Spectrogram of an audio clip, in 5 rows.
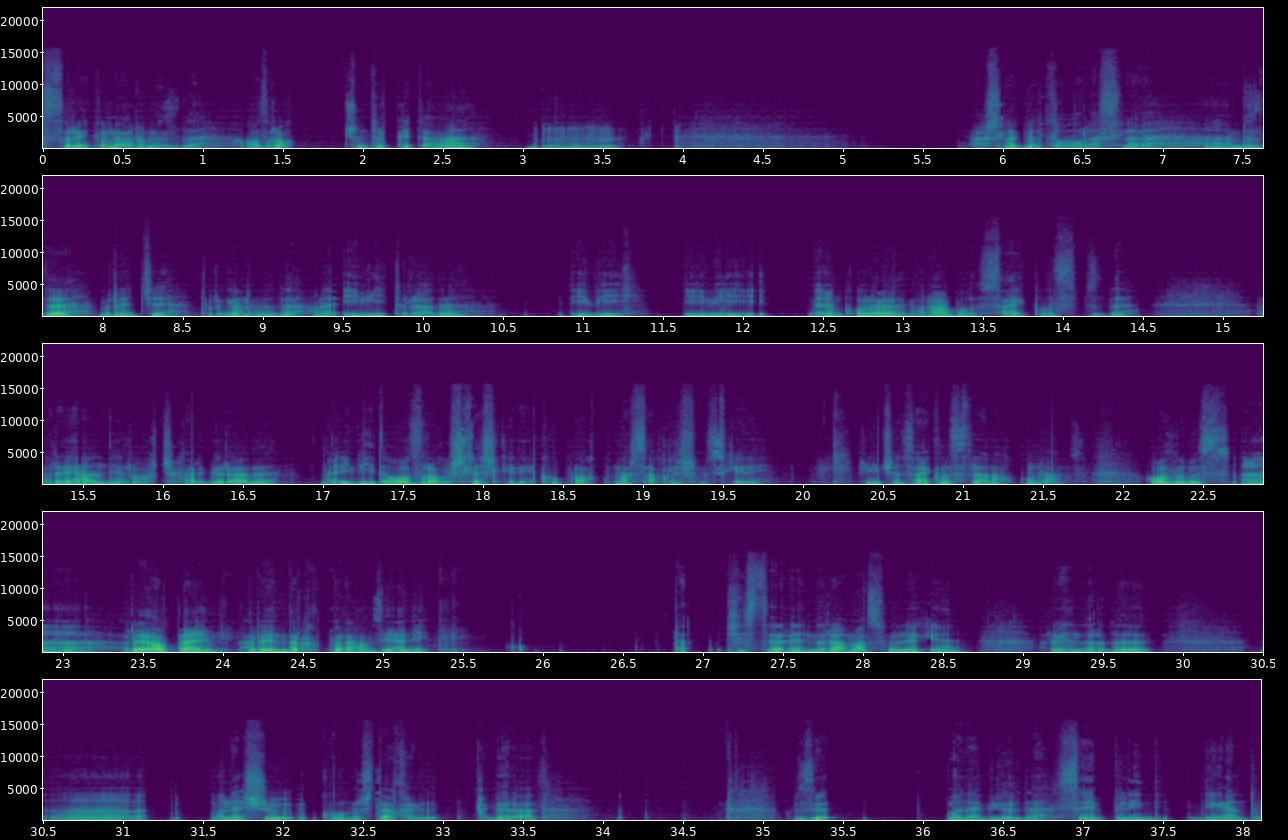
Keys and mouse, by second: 7.4-8.9 drag, 12.5-14.7 drag, 35.2 click.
